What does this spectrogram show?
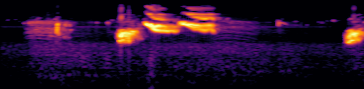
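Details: A nearby starling gives a rasping note then two sweet high slurred whistles, preceded by soft chatter and followed by another harsh burst.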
